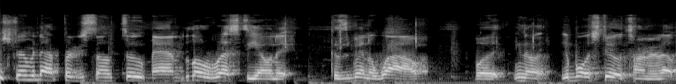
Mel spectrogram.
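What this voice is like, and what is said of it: Usual voice. Nothing is said of it.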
